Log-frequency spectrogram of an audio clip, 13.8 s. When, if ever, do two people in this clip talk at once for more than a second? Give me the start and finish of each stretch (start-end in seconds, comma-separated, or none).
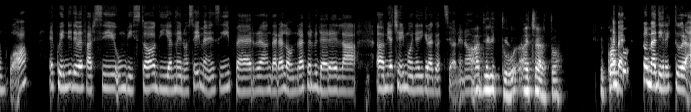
9.4-10.6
